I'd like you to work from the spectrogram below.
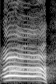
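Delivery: loud, high imitated yell; wordless holler, imitating the angry gym guy; mock angry yell. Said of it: "he's yelling over my head at this guy".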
